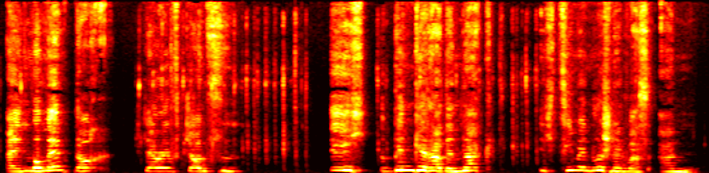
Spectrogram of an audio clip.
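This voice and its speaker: Woman acting a male killer, far higher than plain speech, falsely courteous, evasive, crime audio drama. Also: takes it slowly, mellow. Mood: falsely cheerful. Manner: mock-polite, evasive. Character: polite, brazenly lying male killer, high-voiced.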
